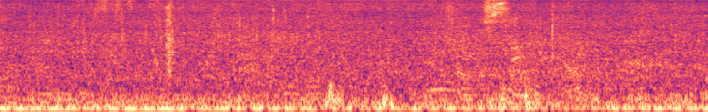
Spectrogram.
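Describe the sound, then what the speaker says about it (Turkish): Strong wind buffets the microphone in a steady, heavy low rumble for the whole stretch, with faint voices buried underneath, at a seaside picnic spot in Beykoz, Istanbul. "Çünkü felaket rüzgar var."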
